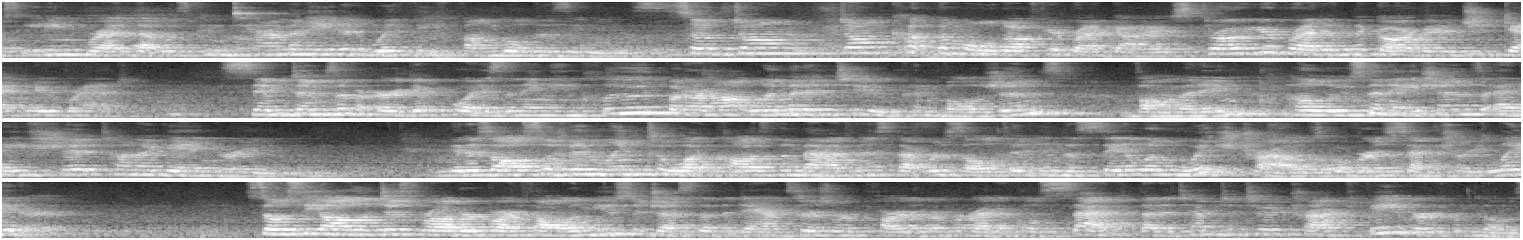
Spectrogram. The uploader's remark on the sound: The Grim Curriculum Live Show at Felice Cafe. Our very first live show. Apologies for the audio quality.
